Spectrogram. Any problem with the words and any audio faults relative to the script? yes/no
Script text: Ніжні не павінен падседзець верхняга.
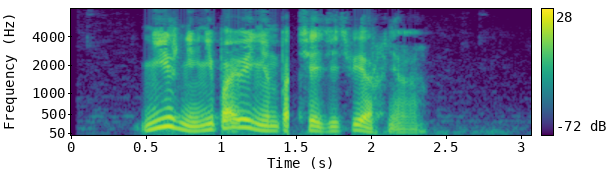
yes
